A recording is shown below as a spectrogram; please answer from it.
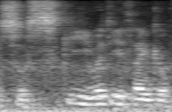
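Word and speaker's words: sgìth: It's pronounced ski. Right, so it's not even close, it's kind of vaguely close, but again, work with the sound. So ski, what do you think of when you see ski?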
